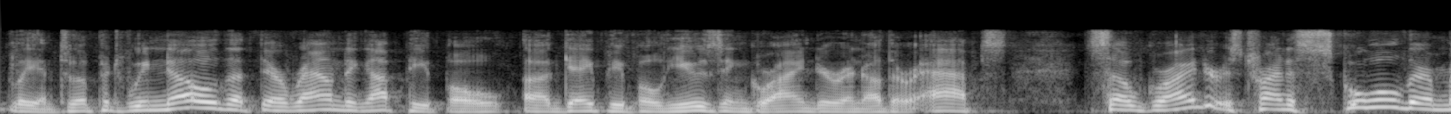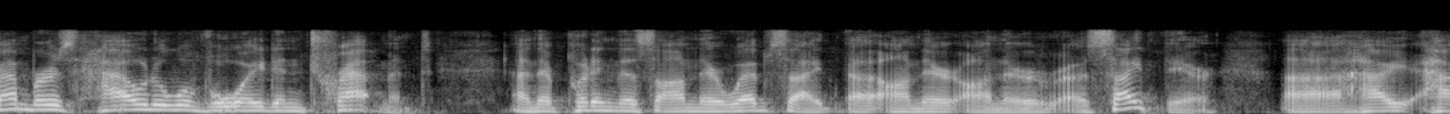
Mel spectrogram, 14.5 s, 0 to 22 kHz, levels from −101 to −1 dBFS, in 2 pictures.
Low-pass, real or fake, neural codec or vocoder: 7.2 kHz; fake; codec, 16 kHz, 4.8 kbps, FACodec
